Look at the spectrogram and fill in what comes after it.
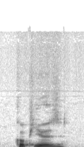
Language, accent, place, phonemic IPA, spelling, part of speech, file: French, France, Lyon, /kɔ.pjøz/, copieuse, adjective, LL-Q150 (fra)-copieuse.wav
- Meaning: feminine singular of copieux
